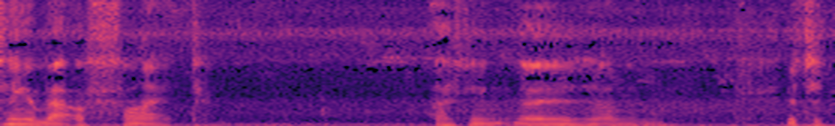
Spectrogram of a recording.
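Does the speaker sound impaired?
Yes: ALS; amyotrophic lateral sclerosis, onset with trouble playing guitar, neurologist diagnosis, incurable, will eventually impair movement, breathing; about a year since first symptoms, diagnosed within past year, left arm affected; already affecting voice, naturally soft-spoken, quiet voice.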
